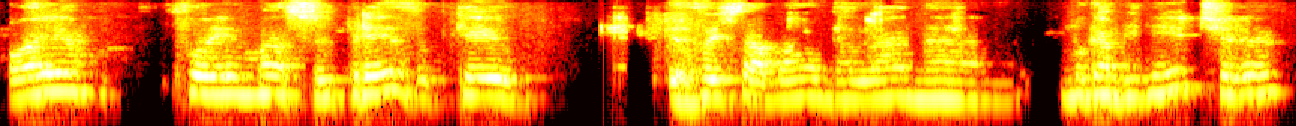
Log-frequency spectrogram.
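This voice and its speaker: Hoarse woman on a muffled call. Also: mid-range voice, steady tone, mellow, a little hiss or hum. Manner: halting, brief answers. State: hoarse, losing her voice. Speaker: interview guest, activist. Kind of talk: casual conversational interview. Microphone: remote call over a live stream.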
